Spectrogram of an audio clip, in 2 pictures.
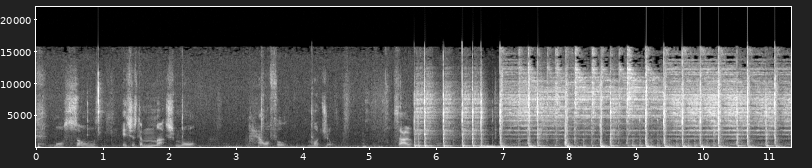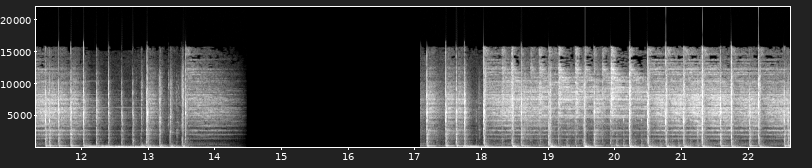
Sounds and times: Drum: 0:05.4 - 0:14.1, 0:17.1 - 0:22.6
Drum kit: 0:05.4 - 0:14.5, 0:17.1 - 0:22.6.

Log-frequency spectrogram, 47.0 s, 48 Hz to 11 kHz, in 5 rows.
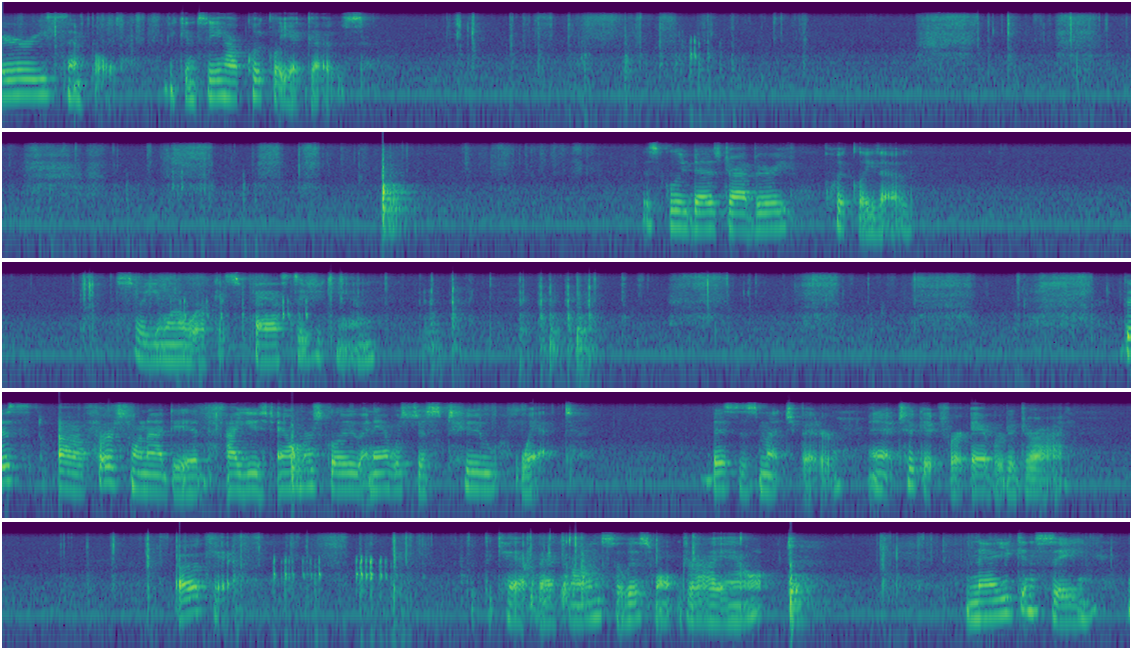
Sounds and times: Speech: 0:00.0 - 0:03.1, 0:14.8 - 0:17.0, 0:19.8 - 0:22.0, 0:28.2 - 0:33.1, 0:34.1 - 0:37.2, 0:39.1 - 0:39.7, 0:41.5 - 0:44.1, 0:45.6 - 0:46.8.

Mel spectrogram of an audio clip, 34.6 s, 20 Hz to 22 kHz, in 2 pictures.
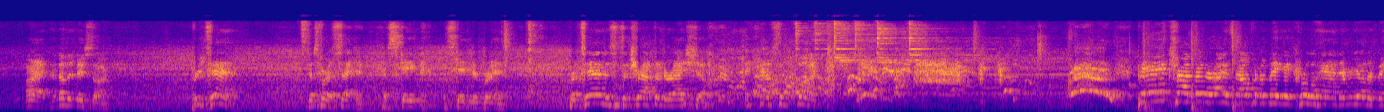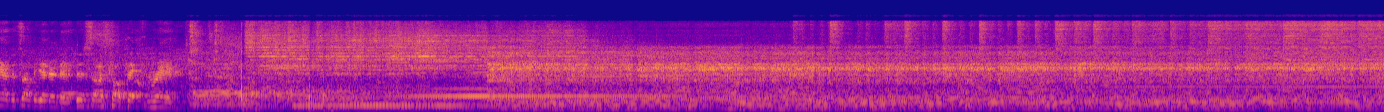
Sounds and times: Speech: 0:00.3 - 0:01.5, 0:02.4 - 0:03.0, 0:03.8 - 0:06.4, 0:07.1 - 0:10.3, 0:14.2 - 0:19.6.

